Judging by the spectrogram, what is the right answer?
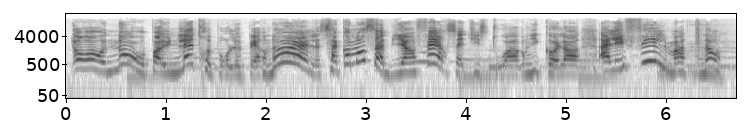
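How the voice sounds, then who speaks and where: Swooping, irritated stern matron. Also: female voice, high voice, big pitch swings, unhurried, sharp tone, full character voice. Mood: exasperated. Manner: scolding, exaggerated. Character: irritated, stern woman in charge of children. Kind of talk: French children's cartoon dubbing.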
